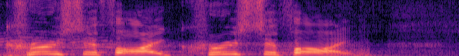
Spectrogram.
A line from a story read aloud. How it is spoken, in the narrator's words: the high priests and the police saw him, they shouted in a frenzy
